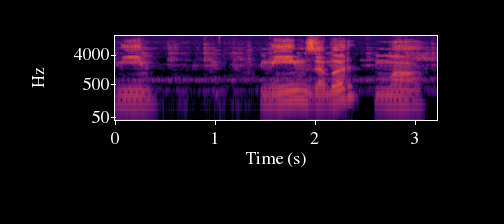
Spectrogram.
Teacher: میم کو ہونٹوں کے باہری حصے سے ادا کرتے ہیں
